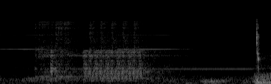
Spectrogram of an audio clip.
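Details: Triumph Rocket III, idle speed control valve reset via TuneECU after setting TPS to 0.72 V: quiet buzzing stepper chatters in short bursts with a faint steady tone, then stops; normal ISCV reset cycle.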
